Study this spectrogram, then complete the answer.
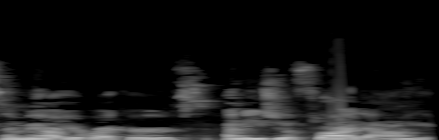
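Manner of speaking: ordinary talk, nothing marked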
